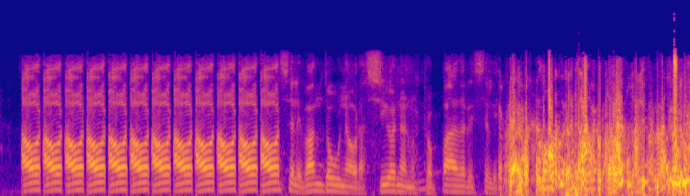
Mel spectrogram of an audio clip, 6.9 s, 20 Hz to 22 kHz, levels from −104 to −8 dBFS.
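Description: From 0.40 s to 2.79 s a broken-record loop takes over: a 0.22 s fragment of speech repeats exactly, back to back, eleven times, most likely because the player or stream stalled. The speech that belonged there is lost. On a spectrogram it appears as identical blocks tiling at even intervals.

At 4.97 s a codec payload misread begins and runs to the end. The speech gives way to garbled noise and warble that barely tracks it. This fits octet-aligned AMR-WB frames being unpacked as bandwidth-efficient, with fields in the wrong places. The spectrogram loses its harmonic striations and shows smeared, irregular energy.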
